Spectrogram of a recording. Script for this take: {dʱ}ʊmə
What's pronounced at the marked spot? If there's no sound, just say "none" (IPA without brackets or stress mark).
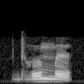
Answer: dʱ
